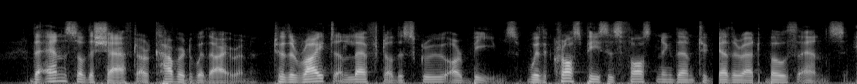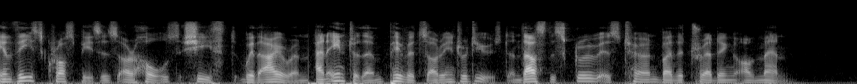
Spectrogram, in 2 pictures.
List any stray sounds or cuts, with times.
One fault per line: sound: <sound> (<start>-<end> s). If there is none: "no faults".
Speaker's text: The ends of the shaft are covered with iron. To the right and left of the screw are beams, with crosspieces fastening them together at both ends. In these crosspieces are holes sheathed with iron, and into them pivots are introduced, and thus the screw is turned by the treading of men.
sound: dropout (7.1-7.2 s)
